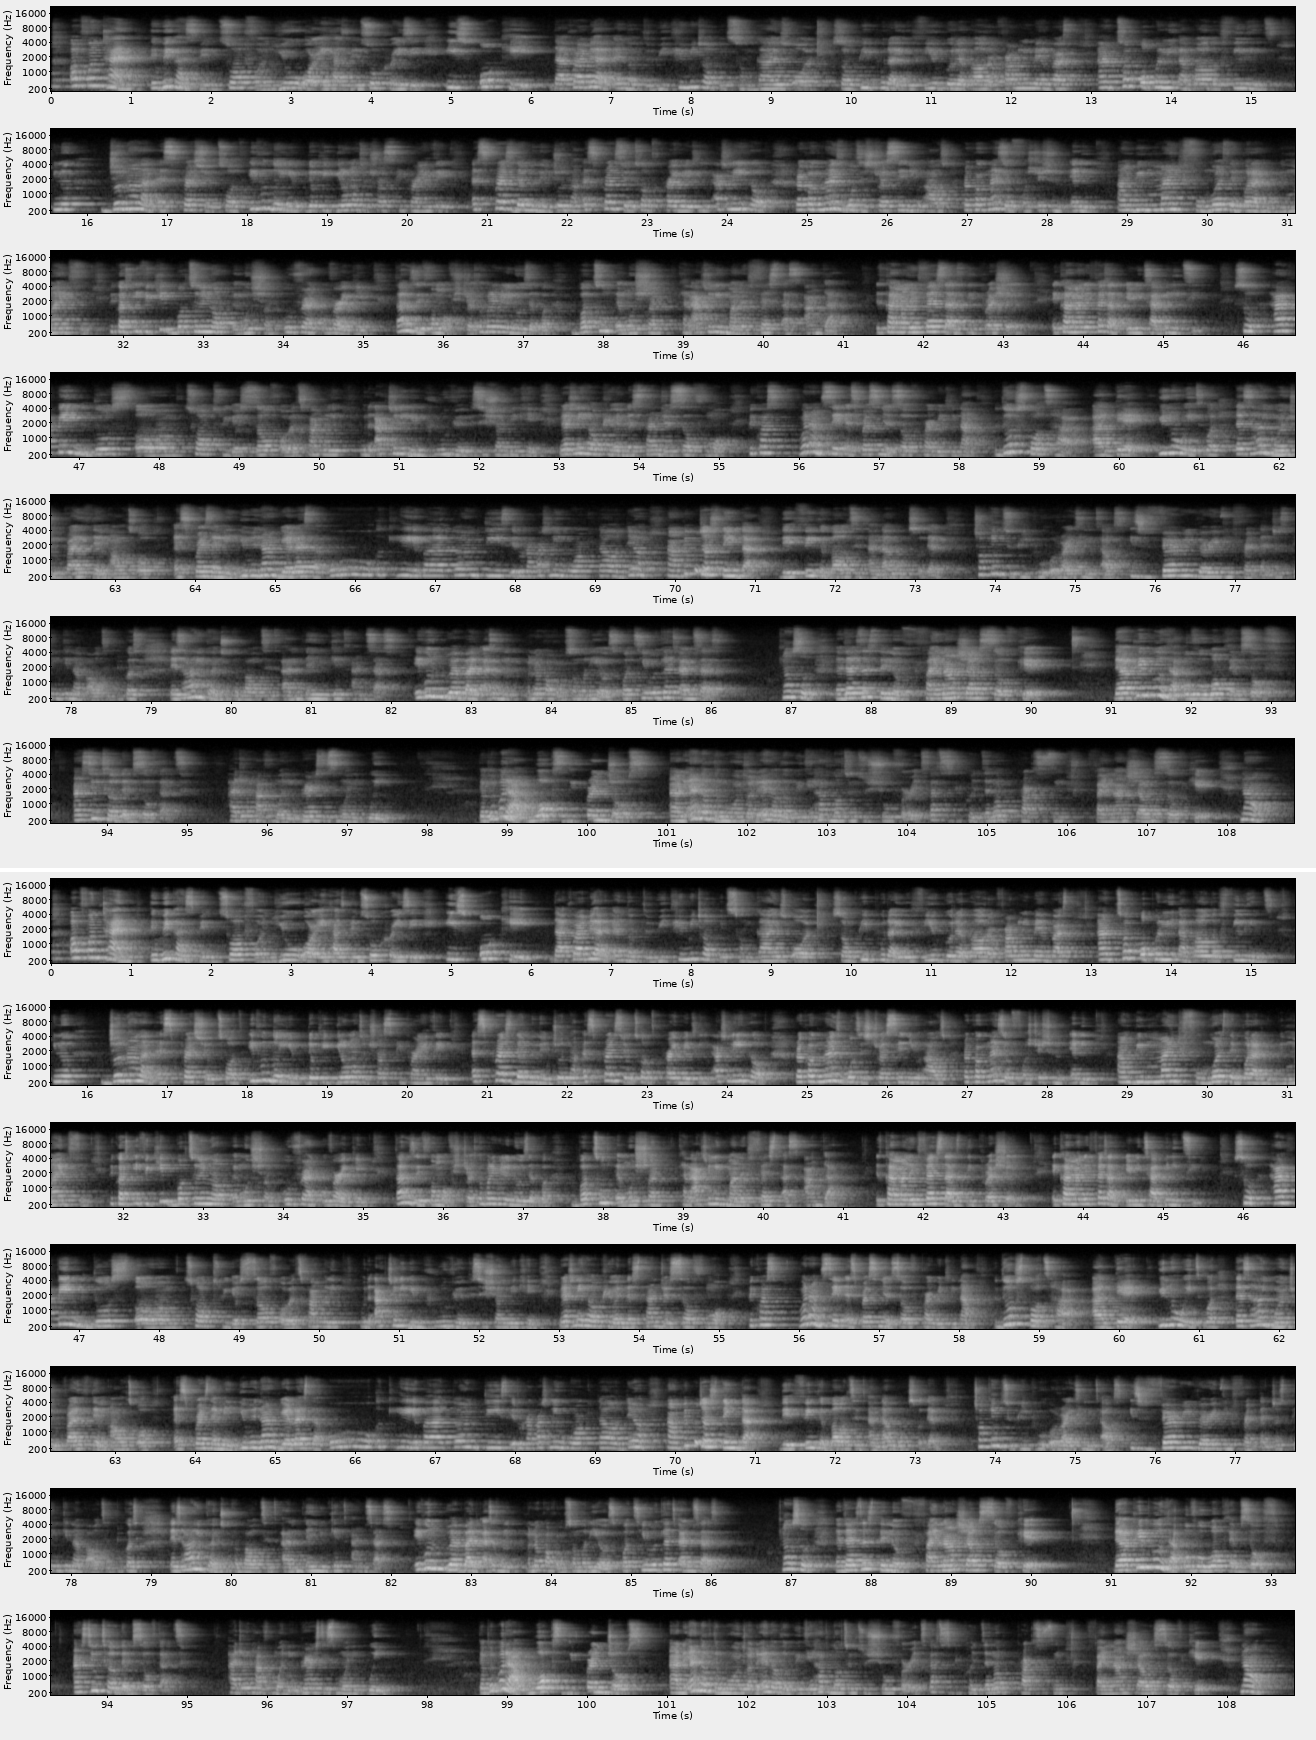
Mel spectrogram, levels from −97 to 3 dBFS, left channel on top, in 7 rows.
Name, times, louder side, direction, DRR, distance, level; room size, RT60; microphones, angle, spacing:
voice 1, 0.0-20.5 20.8-28.6 28.9-41.0 41.4-45.4 45.7-82.0 82.3-86.1 86.9-90.2 90.6-93.1 93.6-95.0 95.5-97.5 98.1-98.3 98.6-100.7 101.0-108.5, right 2 dB, 30° right, 1 dB, 1.1 m, -29 dB
7.9 x 4.4 x 5.6 m, 1.0 s
head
